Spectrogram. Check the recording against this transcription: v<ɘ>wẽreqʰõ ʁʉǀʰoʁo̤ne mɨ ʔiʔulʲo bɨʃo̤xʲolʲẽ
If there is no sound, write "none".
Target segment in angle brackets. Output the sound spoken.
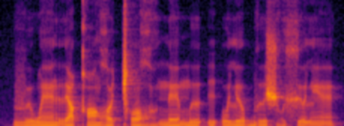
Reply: ʉ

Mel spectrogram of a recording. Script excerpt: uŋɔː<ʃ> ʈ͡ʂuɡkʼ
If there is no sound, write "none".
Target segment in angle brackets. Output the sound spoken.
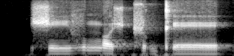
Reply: ʃ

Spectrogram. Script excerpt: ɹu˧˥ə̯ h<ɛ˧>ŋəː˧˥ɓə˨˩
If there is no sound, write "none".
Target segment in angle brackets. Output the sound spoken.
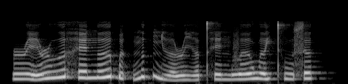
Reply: ɛ˧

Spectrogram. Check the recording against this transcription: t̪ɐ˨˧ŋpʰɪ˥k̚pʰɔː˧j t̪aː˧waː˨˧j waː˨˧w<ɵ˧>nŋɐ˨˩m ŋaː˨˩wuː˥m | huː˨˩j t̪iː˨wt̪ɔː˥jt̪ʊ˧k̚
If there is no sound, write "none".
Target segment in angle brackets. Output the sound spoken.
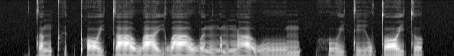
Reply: ɵ˨˩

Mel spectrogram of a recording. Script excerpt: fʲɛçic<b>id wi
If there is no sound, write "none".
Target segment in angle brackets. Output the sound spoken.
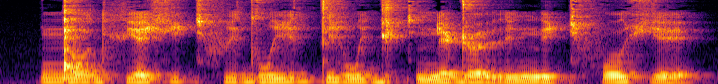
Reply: f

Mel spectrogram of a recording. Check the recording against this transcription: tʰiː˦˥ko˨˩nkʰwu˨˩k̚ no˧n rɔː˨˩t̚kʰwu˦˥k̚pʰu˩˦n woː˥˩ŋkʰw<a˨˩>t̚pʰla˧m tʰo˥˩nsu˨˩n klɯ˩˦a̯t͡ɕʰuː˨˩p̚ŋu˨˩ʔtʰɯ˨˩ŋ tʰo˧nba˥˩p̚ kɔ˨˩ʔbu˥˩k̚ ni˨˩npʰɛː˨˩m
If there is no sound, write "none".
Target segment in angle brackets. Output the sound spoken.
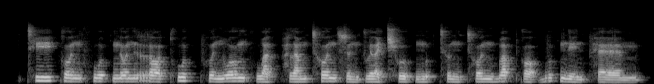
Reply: a˨˩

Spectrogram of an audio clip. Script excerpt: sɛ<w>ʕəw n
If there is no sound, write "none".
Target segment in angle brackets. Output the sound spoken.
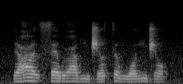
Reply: w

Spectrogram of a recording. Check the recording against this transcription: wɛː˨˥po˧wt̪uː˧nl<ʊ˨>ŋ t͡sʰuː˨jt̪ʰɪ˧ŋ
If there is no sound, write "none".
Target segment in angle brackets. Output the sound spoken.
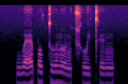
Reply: ʊ˨˩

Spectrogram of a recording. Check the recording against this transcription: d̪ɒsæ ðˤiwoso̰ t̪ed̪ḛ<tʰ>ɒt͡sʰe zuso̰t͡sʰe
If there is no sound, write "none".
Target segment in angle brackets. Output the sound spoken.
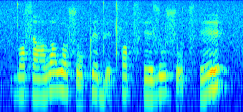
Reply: tʰ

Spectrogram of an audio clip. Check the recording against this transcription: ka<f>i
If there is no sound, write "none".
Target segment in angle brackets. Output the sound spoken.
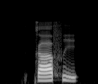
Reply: f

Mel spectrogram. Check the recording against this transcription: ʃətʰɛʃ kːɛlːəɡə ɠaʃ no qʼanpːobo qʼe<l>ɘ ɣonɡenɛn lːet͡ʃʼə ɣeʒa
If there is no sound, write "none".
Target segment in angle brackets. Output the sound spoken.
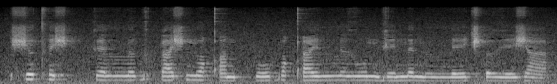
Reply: lː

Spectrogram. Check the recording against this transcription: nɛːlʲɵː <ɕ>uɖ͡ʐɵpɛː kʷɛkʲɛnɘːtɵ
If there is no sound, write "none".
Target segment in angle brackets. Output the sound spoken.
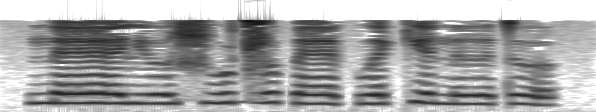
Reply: ɕ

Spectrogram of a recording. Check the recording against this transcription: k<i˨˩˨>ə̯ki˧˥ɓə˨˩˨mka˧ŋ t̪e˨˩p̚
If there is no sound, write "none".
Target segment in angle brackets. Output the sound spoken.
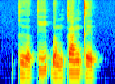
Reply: ɨ˨˩˨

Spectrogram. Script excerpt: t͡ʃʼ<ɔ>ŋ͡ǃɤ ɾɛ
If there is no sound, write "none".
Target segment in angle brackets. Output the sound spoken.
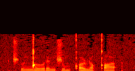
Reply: ɵ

